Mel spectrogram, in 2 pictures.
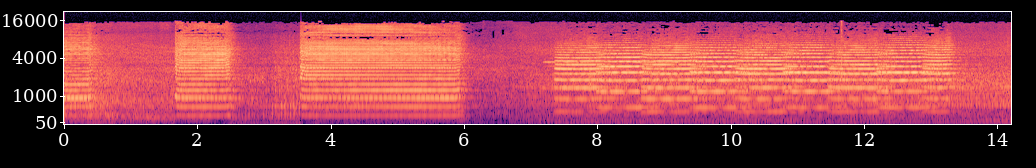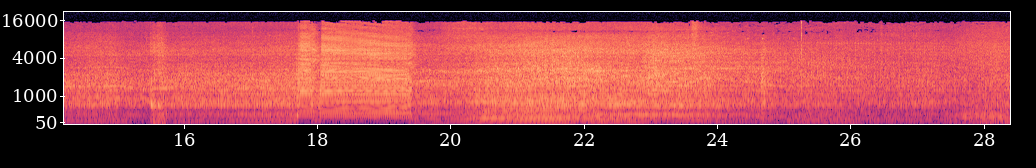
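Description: Semi-truck air horns blowing several long chord blasts, then a musical horn playing a short tune of alternating notes for about six seconds. One more horn blast follows, then a straight-piped truck diesel engine pulling past, its pitch rising and falling through the gears.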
